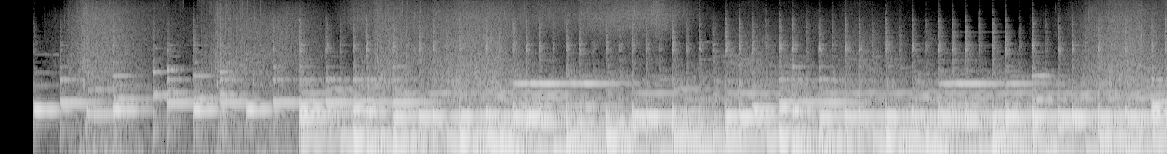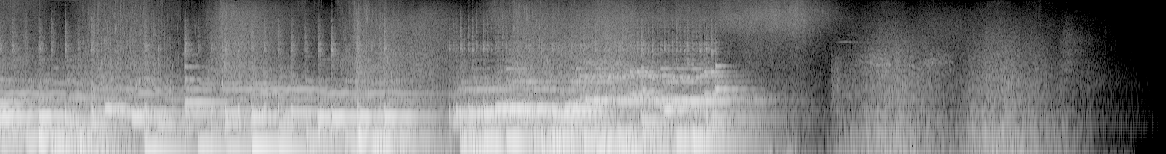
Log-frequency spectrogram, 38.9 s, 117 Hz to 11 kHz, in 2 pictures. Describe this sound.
Happy Day in Beach Hand Pan
Music Sheet AI generated: Payne, Christine. "MuseNet." OpenAI, 25 Apr.
and
I rewrote it
SFX conversion Edited: Adobe + FXs + Mastered
Music
Peaceful, beach, Steel-Drum, Music, Sea, Steel, Score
